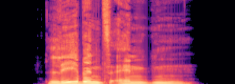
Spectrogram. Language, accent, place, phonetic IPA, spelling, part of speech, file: German, Germany, Berlin, [ˈleːbn̩sˌʔɛndn̩], Lebensenden, noun, De-Lebensenden.ogg
- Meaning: plural of Lebensende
